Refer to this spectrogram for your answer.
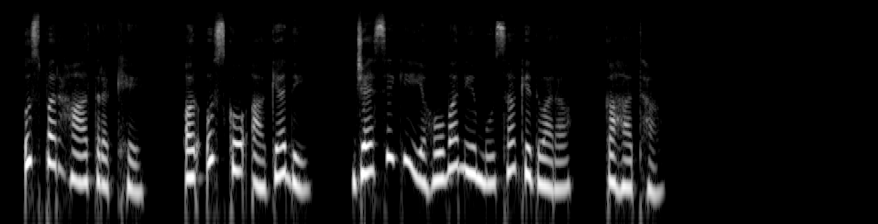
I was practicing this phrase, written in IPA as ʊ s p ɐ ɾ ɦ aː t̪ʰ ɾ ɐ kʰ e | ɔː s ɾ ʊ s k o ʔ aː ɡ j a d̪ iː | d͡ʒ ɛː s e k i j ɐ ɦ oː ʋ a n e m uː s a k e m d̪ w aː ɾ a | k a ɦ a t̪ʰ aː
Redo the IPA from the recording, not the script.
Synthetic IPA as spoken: ʊ s p ɐ ɾ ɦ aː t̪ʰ ɾ ɐ kʰ e | ɔː ɾ ʊ s k o ʔ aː ɡ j a d̪ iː | d͡ʒ ɛː s e k i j ɐ ɦ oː ʋ a n e m uː s a k e d̪ w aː ɾ a | k ɐ ɦ a t̪ʰ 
